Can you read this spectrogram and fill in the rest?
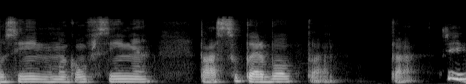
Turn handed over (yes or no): yes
